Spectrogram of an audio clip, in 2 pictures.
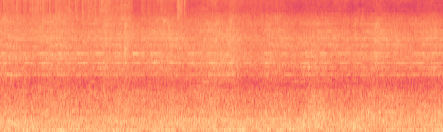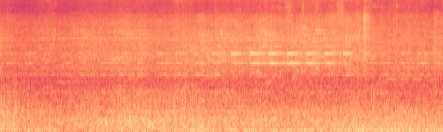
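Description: Exo commuter train of bilevel coaches passing close by at a level crossing: a steady rumble of wheels on rail, with the crossing bell ringing high and steady over it, brighter near the end.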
